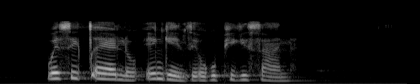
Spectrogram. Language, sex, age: Zulu, female, 19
